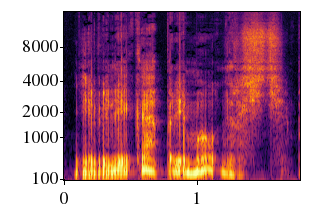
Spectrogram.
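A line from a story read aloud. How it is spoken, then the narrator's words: Muttering. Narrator (Russian): пробормотала она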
